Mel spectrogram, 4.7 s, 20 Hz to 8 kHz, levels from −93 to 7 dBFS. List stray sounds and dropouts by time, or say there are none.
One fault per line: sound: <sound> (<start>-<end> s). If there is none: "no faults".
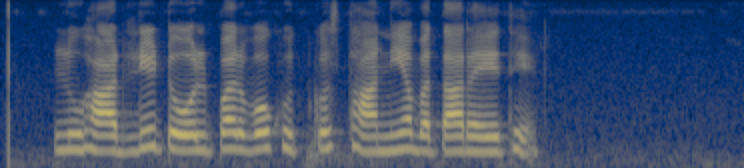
no faults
